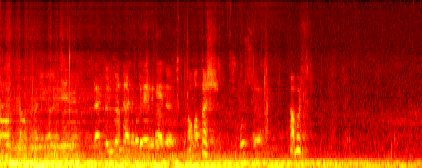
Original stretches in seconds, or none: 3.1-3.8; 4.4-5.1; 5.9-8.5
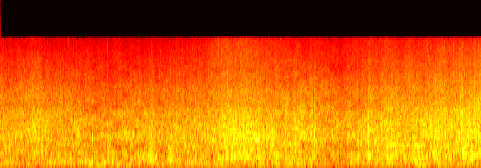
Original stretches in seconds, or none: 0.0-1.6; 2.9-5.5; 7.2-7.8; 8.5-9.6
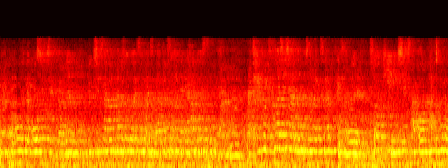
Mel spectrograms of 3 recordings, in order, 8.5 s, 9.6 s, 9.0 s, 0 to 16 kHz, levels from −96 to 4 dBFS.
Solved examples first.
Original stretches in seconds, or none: 0.8-4.3; 5.5-6.2; 7.5-8.2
